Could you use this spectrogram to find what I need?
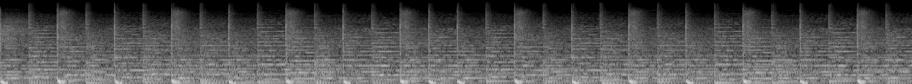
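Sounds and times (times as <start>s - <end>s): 
looping song: 0.0s - 9.1s.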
